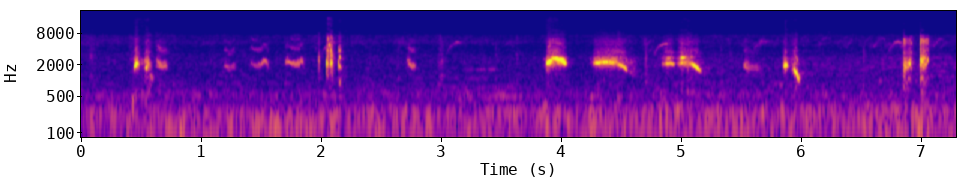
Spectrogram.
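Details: Black francolin chick calling: short, thin whistled peeps and chirps, some sliding downward, given singly or in small clusters at irregular gaps, with a faint low rumble beneath.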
